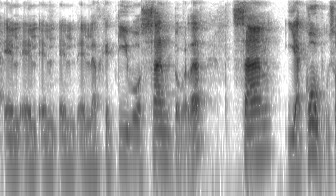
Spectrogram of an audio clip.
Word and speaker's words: Jacobus: Obviamente en el latín se pronuncia Jacobus, ¿verdad? Jacobus.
